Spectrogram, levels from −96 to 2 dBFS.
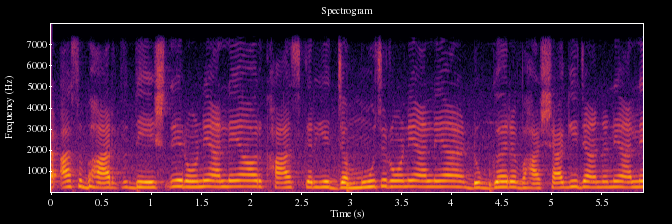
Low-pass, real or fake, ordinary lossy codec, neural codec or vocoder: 7.2 kHz; real; none; none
